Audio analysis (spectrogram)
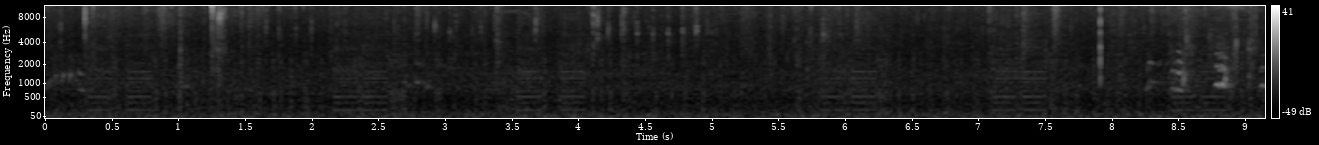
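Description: Free-range turkeys gobble in repeated bursts inside a greenhouse, several birds calling over a constant background patter and hum, fairly close and loud.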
